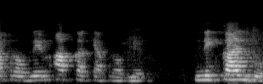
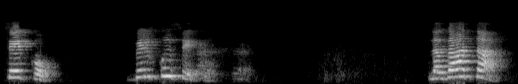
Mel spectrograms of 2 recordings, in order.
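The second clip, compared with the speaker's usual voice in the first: raised, forceful coaching call; urging command; 5 semitones higher, 5 dB louder than usual. Real, not acted. Teacher urging the class to throw it out, forceful call. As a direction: drive the group with a louder, higher push.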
